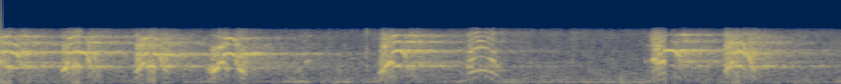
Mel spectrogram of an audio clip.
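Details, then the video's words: Hunting dogs after squirrels at Millen bay in rapid, ringing barks with arching pitch, several in quick runs, then short pauses and more eager bark pairs. "Squirrel hunting dogs millen"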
